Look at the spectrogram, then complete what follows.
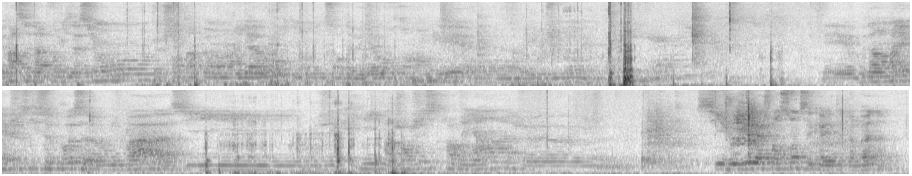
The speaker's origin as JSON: {"language": "French", "country": "France", "said": "Il faudra que je le fasse parce que je suis français et puis."}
